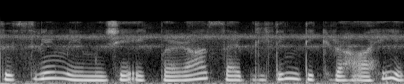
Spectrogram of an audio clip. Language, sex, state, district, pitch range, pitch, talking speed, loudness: Hindi, female, Arunachal Pradesh, Papum Pare, 195-245 Hz, 210 Hz, 120 wpm, -15 LUFS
